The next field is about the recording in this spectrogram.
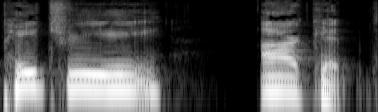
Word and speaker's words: Patriarchate: Patriarchate, how do you say that? Patriarchate, that's how you say it, of Alexandria.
